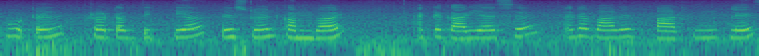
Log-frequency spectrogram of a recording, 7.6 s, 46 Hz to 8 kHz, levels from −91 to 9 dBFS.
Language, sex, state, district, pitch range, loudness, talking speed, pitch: Bengali, female, West Bengal, Malda, 245-270 Hz, -17 LUFS, 110 wpm, 260 Hz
